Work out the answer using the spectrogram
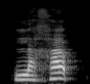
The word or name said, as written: lajab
